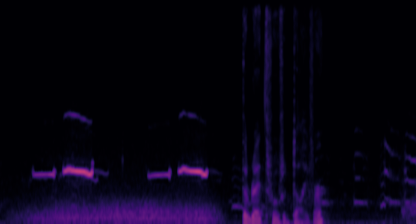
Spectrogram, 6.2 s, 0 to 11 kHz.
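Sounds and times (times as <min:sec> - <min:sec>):
plover calling with plaintive whistles on an estuary: 0:00.5 - 0:03.6
speech: 0:03.6 - 0:05.0.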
